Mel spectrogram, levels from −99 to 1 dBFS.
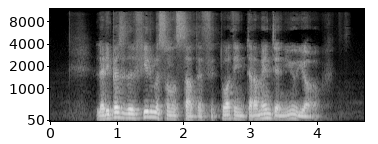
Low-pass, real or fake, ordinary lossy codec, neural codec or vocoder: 10.8 kHz; fake; AAC, 32 kbps; codec, 24 kHz, 0.5 kbps, DualCodec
